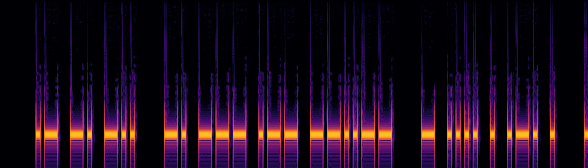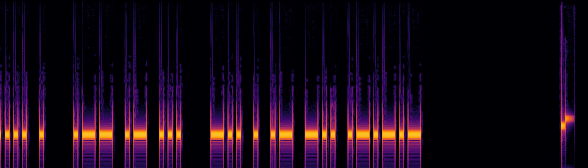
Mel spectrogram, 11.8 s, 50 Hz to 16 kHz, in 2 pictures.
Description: Morse code, heard as a keyed tone, about 28 wpm, 700 Hz. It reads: AND NOW, THERE HE WAS DEAD.
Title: Sentences from Top 1500 Words 28wpm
